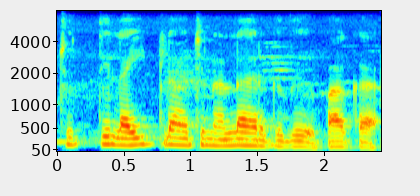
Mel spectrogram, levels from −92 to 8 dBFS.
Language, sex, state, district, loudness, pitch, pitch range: Tamil, male, Tamil Nadu, Kanyakumari, -16 LUFS, 140 Hz, 115-155 Hz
